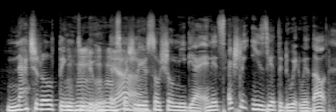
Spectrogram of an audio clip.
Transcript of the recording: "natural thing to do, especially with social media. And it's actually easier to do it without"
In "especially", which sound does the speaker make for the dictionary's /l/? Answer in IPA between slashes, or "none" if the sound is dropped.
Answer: none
